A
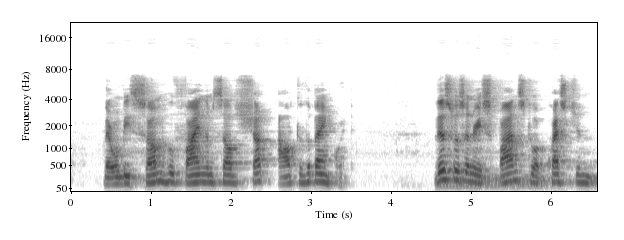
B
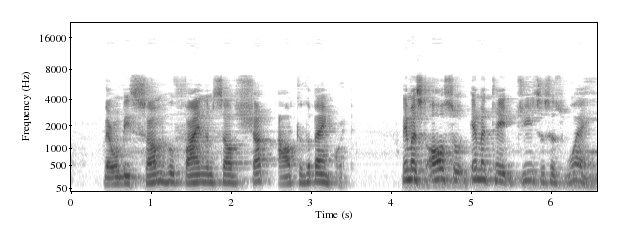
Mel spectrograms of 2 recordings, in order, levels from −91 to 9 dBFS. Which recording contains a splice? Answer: B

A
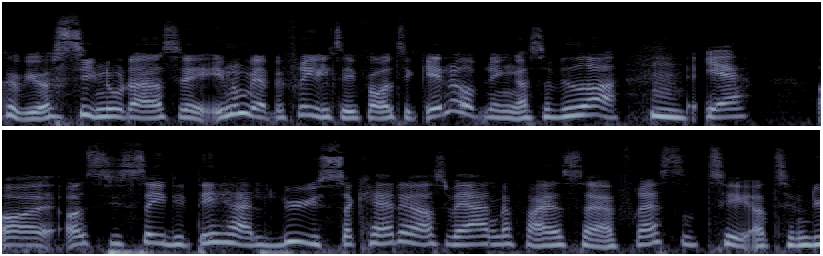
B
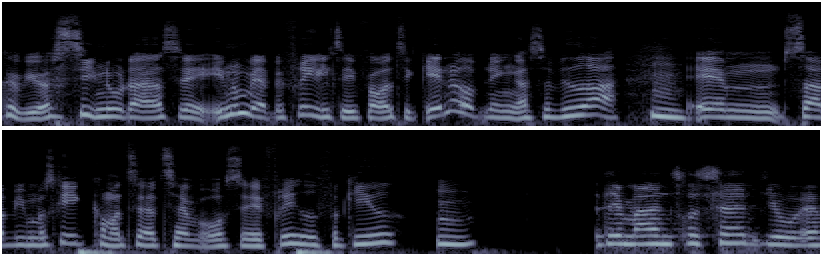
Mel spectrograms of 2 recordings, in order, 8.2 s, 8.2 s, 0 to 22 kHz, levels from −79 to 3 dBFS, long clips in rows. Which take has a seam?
A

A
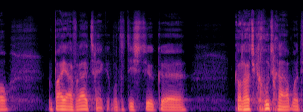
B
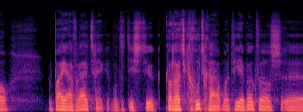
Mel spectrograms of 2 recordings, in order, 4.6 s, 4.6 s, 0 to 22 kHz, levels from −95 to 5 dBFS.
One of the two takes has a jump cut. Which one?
B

